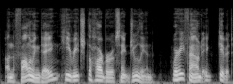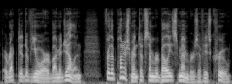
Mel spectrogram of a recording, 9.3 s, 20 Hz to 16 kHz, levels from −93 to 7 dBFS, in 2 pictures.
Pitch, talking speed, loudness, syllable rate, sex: 120 Hz, 200 wpm, -18 LUFS, 5.6 syllables/s, male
